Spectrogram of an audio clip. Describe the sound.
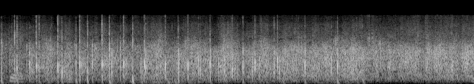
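An audience bursts into warm applause to welcome a speaker to the stage, with dense, even clapping that stays loud and steady throughout.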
